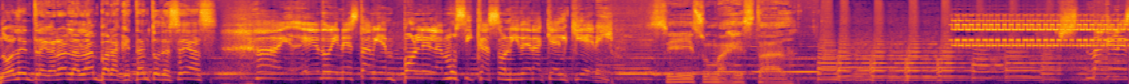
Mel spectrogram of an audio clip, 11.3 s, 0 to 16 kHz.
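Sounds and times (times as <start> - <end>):
speech: 0.0 - 10.3
bright sustained high-pitched tones: 9.4 - 11.2
telephone ringing with melodic electronic tune: 9.5 - 11.2.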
